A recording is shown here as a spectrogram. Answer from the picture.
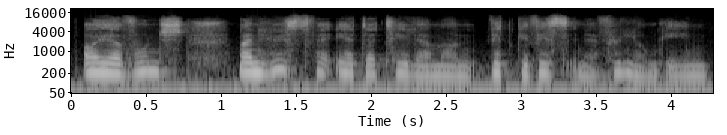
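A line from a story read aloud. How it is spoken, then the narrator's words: Plain. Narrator (German): antwortete sie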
